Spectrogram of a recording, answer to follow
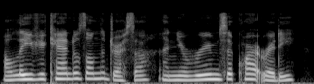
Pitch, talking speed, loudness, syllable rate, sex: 225 Hz, 250 wpm, -17 LUFS, 6.7 syllables/s, female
